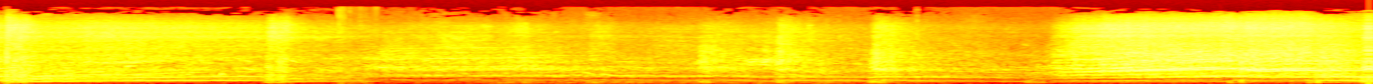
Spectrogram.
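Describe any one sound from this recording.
A rally car engine roars loudly as the car speeds past, shifting gears.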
